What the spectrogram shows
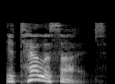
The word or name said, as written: italicize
